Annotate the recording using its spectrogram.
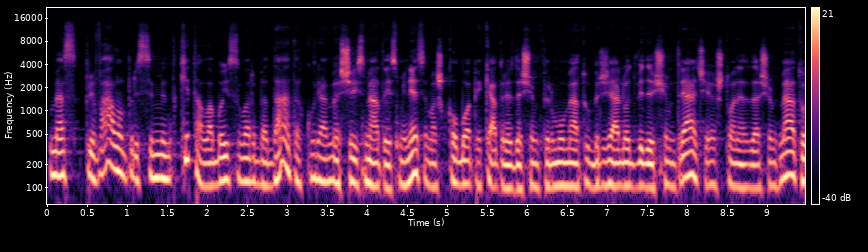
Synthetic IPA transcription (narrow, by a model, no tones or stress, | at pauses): mʲɛspʲɾʲɪʋɑːlˠoːmpʲɾʲɪsʲɪmʲɪnt̪ʲkʲɪt̪ɑːlˠɐbɐɪsʋɐɾʲbʲɛd̪ɑːt̪ɐkʊɾʲæːmʲɛsʃʲɛɪsmʲæːt̪ɐɪsmʲɪnʲeːsʲɪmɐʃkɐlˠbɐʊɑːpʲiɛkʲæːt̪ʊɾʲɛzʲd̪ʲæːʃʲɪmpʲɪɾmuːmʲæːt̪uːbʲɪɾʲʒʲæːlʲoːd̪ʲʋʲɪd̪ʲɛʃʲɪmt̪ʲɾʲæːt͡ʃʲɛɐʃt̪uɔnʲɛzʲd̪ʲæʃʲɪmmʲæːt̪uː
